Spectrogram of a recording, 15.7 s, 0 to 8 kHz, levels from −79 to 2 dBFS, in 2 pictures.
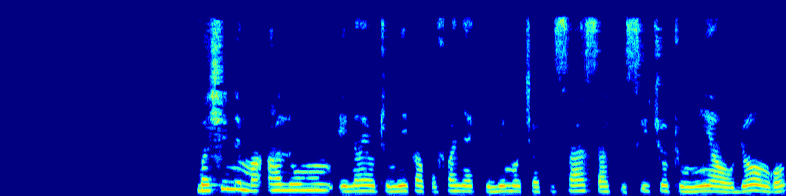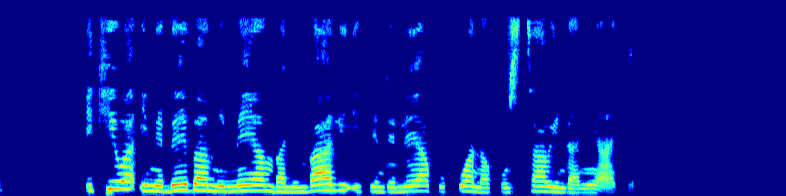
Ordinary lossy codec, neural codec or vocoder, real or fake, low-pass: MP3, 32 kbps; none; real; 7.2 kHz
